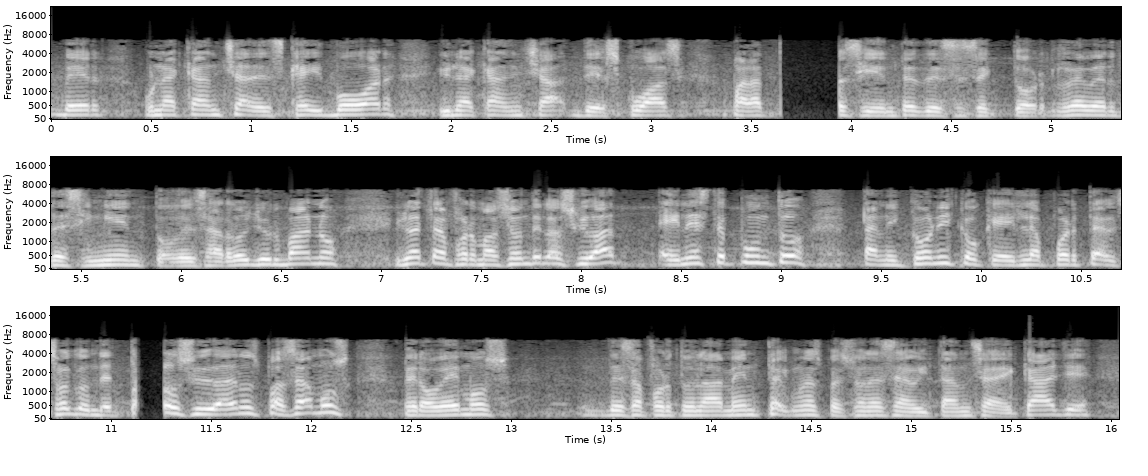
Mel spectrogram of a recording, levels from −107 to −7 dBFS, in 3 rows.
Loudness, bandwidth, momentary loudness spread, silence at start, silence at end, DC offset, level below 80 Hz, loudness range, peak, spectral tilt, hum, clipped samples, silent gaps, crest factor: -16 LUFS; 7 kHz; 5 LU; 0 s; 0 s; under 0.1%; -58 dBFS; 1 LU; 0 dBFS; -5 dB/octave; none; under 0.1%; none; 16 dB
